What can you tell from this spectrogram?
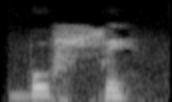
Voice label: bus, finnish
